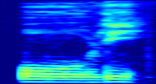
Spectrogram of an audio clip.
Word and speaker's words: oli: Again, I added that extra O just to let you know it's elongated. Otherwise, you might have been confused and pronounced it as oli, as a name, but oli, oli.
